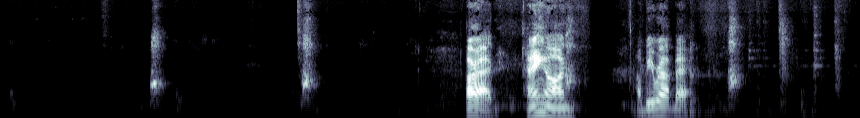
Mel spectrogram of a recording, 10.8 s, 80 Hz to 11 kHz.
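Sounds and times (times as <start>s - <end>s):
agitated dogs barking: 3.8s - 4.0s
speech: 5.8s - 7.3s, 8.0s - 8.8s.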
